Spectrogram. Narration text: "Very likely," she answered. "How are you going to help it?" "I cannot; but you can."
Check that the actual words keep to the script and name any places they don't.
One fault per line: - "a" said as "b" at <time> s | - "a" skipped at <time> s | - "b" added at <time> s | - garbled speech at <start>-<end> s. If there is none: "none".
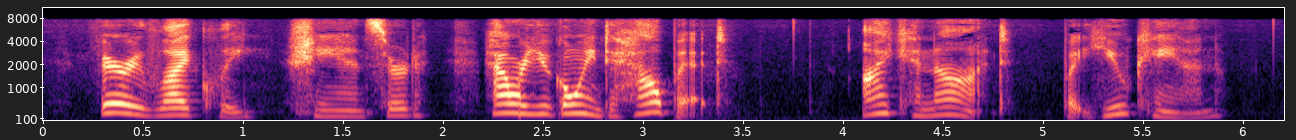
none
